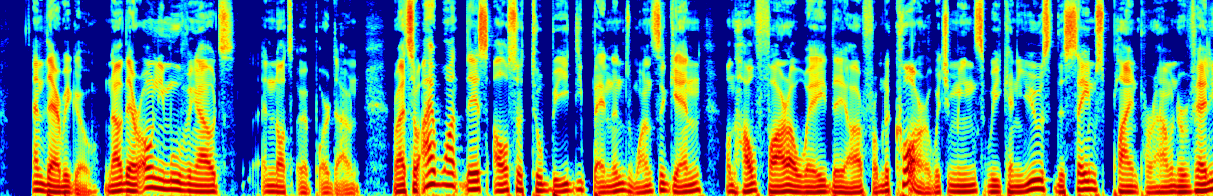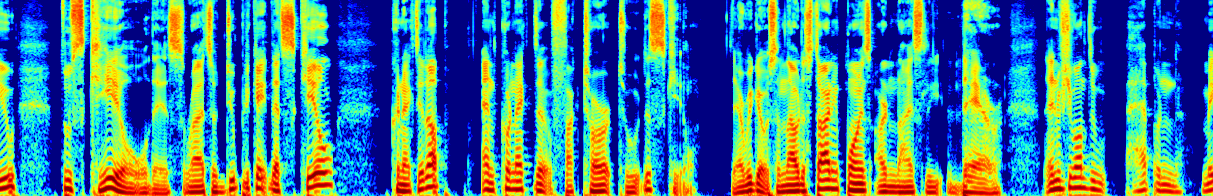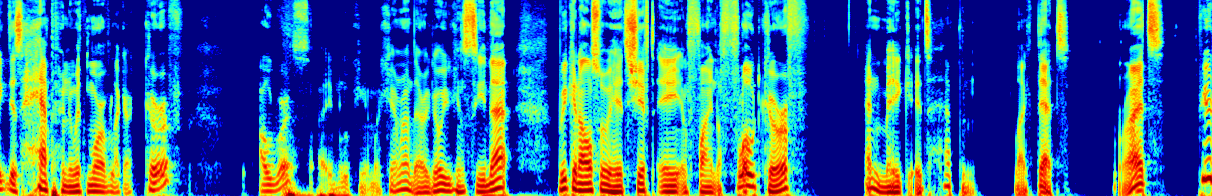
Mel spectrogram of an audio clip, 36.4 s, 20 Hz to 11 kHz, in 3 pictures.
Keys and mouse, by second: 0.4-0.8 middle drag, 1.3 shift+middle click, 1.6 middle click, 5.8 shift+middle click, 6.4 drag, 6.9 g, 9.7 shift+middle click, 10.4 middle click, 12.2-12.7 drag, 12.9 g, 14.1 click, 14.6 shift+d, 17.5 click, 17.7-18.8 drag, 19.5-19.9 middle drag, 20.4 middle click, 21.8-22.3 middle drag, 30.0 shift+a, 33.2 click, 35.0 click, 35.9 click.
